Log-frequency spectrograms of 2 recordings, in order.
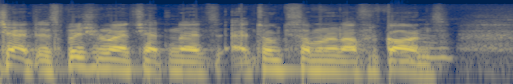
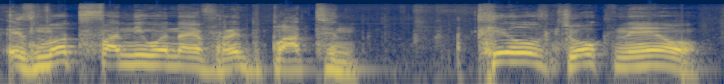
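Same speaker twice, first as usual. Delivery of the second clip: slow, higher mock Russian accent; Putin impression; 4 semitones higher, slower than usual. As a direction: draw out the order in hammed-up Russian English. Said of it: "Putin himself will come, like".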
